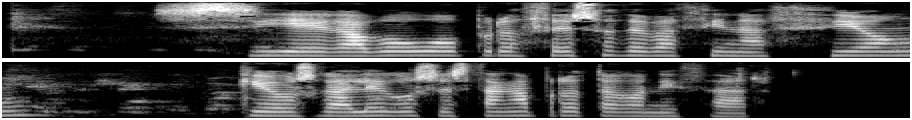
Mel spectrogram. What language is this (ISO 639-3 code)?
glg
